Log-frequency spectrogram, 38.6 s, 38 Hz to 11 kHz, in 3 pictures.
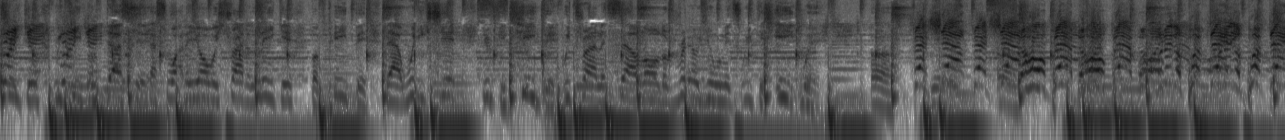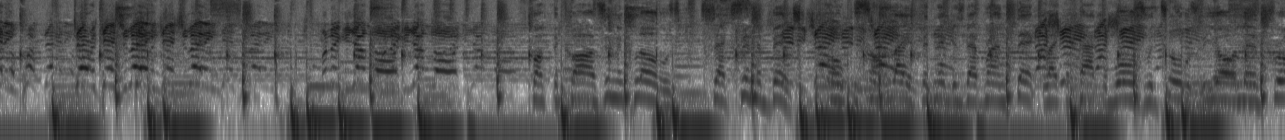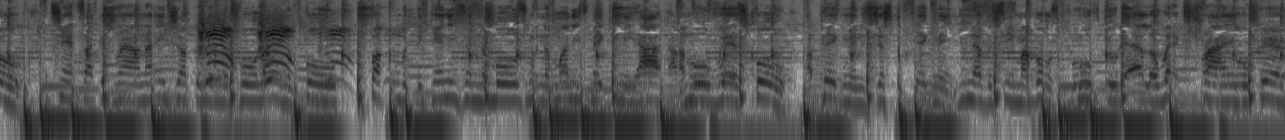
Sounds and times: Hip hop music: 0.0 - 38.5
Rapping: 0.0 - 38.5.

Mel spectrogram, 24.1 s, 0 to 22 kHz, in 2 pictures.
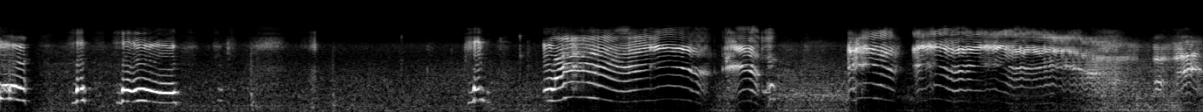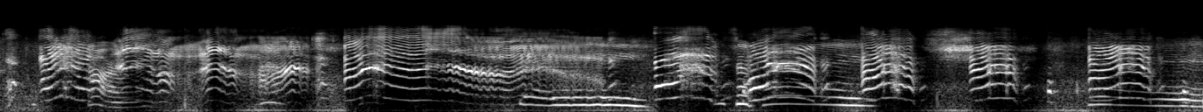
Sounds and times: Baby cry, infant cry: 4.8 - 7.8, 8.5 - 18.0, 18.6 - 23.7
Whimper: 8.5 - 24.0
Speech: 12.8 - 13.7, 17.1 - 20.8, 22.9 - 24.0.

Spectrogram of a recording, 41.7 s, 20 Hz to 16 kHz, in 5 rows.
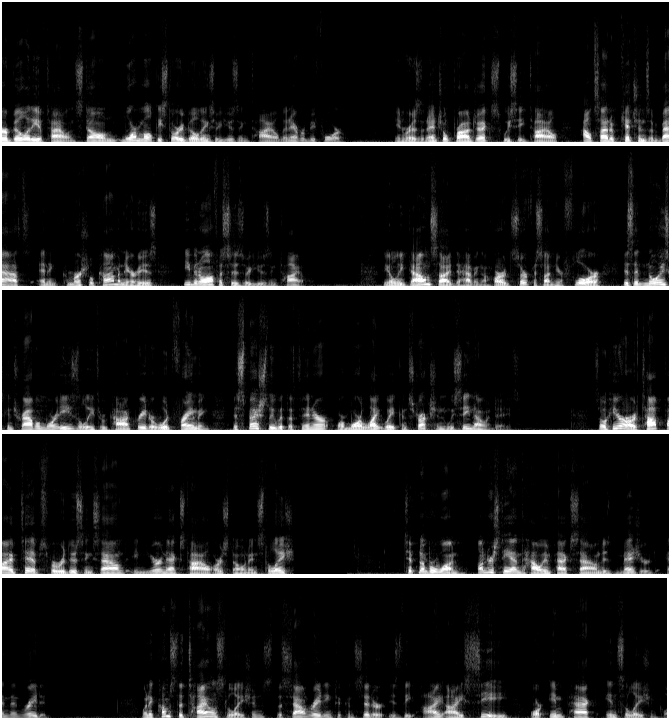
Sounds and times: Speech: 0.0 - 4.3, 4.9 - 12.2, 13.1 - 23.2, 24.1 - 28.7, 30.0 - 34.0, 35.1 - 41.6.

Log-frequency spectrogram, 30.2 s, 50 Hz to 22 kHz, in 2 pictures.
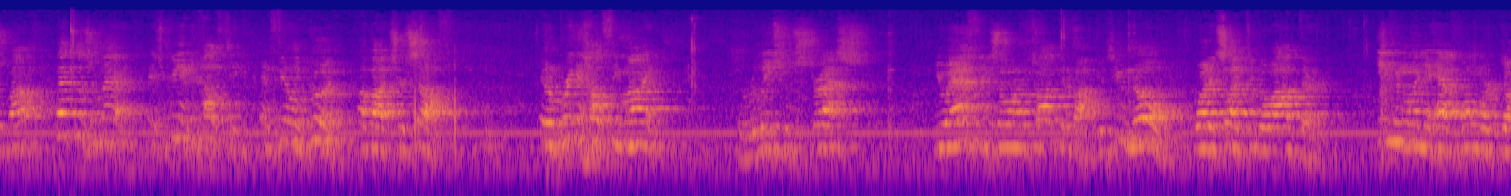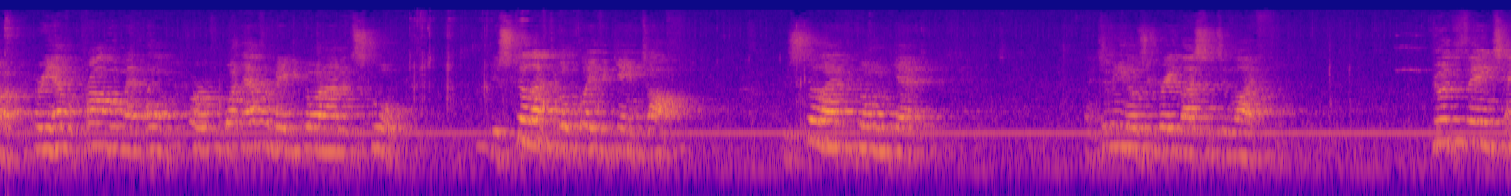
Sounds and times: Male speech, man speaking: 0.0 - 4.6, 5.4 - 6.7, 7.4 - 8.8, 9.4 - 19.2, 20.0 - 22.0, 23.0 - 24.5, 26.0 - 27.9, 29.4 - 30.2.

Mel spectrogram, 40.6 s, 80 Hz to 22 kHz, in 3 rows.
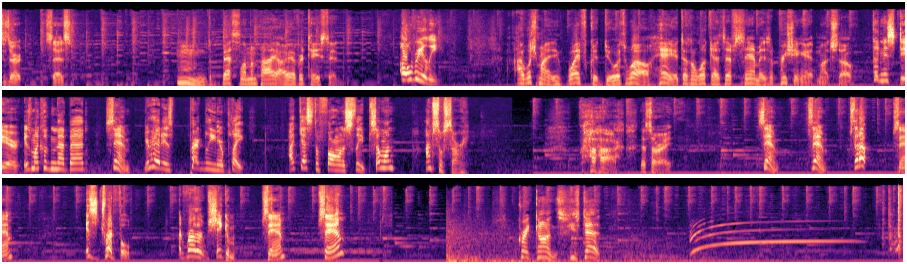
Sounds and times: Speech: 0.0 - 1.1, 2.6 - 5.0, 6.0 - 6.6, 7.6 - 17.2, 17.8 - 20.6, 22.2 - 23.6, 24.9 - 27.3, 28.3 - 29.0, 29.7 - 32.3, 34.8 - 36.1
Music: 0.0 - 40.6.

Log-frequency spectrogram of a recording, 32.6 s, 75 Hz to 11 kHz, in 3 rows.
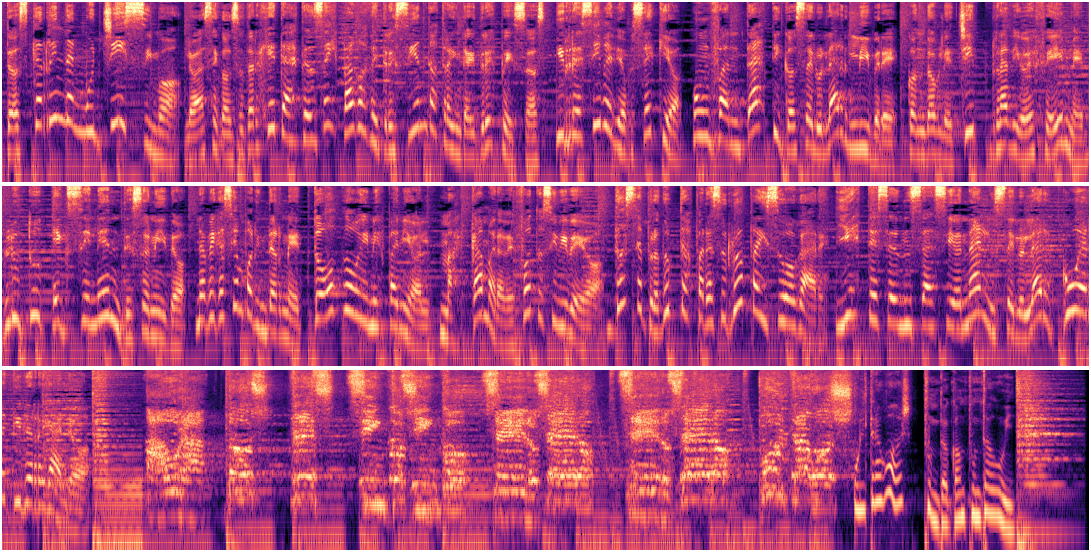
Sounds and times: Music: 0.0 - 32.6
Speech: 0.1 - 22.6, 30.1 - 32.0.

